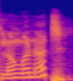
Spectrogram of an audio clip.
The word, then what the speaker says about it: Longonot: Oh, she's pronouncing it like Ugandan. So it's Longonot. Please, let's proceed.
